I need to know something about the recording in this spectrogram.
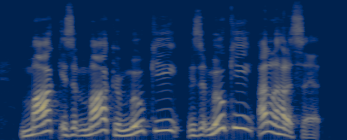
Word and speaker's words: Mook: Mock, is it Mock or Mookie?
